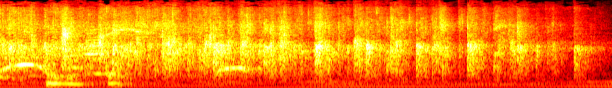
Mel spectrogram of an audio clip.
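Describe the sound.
A crowd applauds steadily, a dense patter of many hands clapping at an even loudness, with a brief voice and low hum underneath near the start.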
